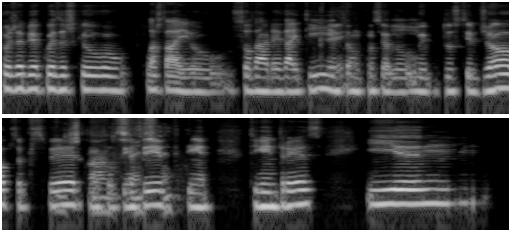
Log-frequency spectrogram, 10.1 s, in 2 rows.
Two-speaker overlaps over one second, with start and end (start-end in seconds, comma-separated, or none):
5.6-6.8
